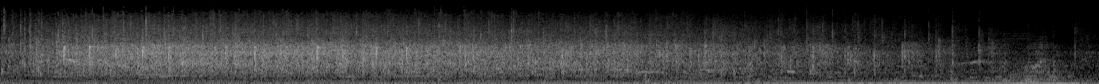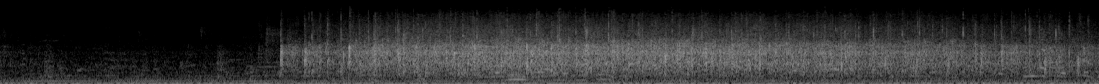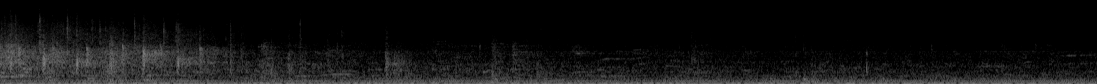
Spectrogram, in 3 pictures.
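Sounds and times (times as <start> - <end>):
audience applauding musicians: 0.0 - 10.9, 13.6 - 25.2.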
